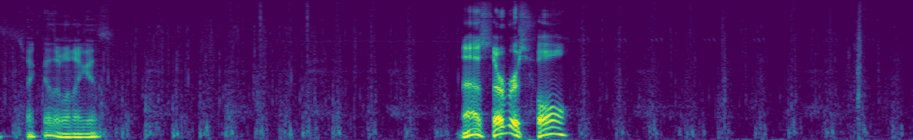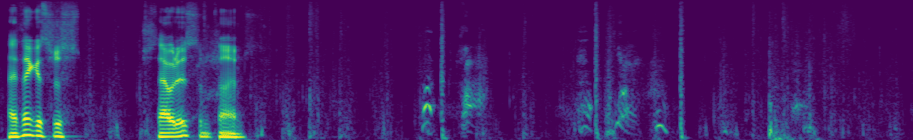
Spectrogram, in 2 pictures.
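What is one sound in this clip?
A young man talks with animation into a close microphone, in short bursts.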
